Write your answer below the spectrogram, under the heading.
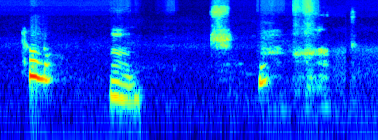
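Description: A cat gives two short, falling meows close to the microphone, about a second apart, followed by a few brief, softer rustling and chirping sounds.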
